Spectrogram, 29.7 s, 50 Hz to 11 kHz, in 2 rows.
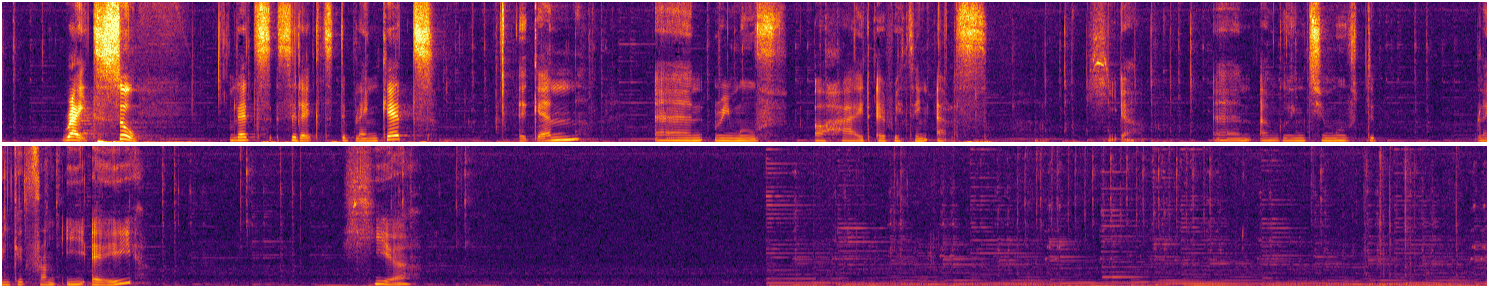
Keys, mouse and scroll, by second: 3.5 l, 3.8 l, 5.4 p, 6.0 Tab, 8.7 Tab, 10.3 h, 10.4-11.6 middle drag, 12.7-14.5 drag, 14.5 middle click, 15.2-16.9 right drag, 17.1-18.9 drag, 18.9 middle click, 19.8 right click, 23.6-28.9 drag, 28.6 Tab, 28.9-29.7 middle drag.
